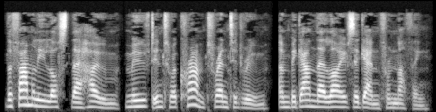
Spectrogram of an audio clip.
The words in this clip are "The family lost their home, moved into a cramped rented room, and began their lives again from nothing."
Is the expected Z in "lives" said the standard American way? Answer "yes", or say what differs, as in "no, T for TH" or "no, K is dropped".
yes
